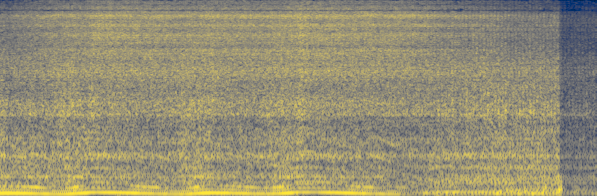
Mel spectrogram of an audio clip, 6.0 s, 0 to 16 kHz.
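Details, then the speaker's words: BMW N47 diesel idling and revving with a strong airy hiss over the engine note; a boost leak from the charge air pipe, whose bracket appears to have failed under an old temporary repair, before replacing the pipe. "And if you was able to hear then, there was quite a lot of hissing coming from this area, and obviously it's pretty easy to see why. That is exactly our problem."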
